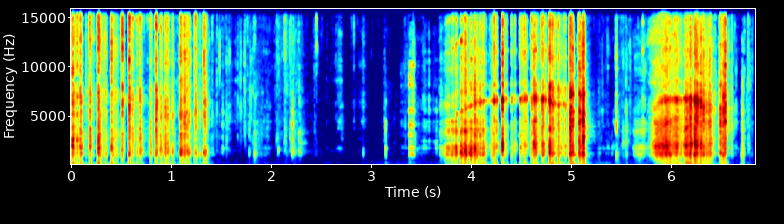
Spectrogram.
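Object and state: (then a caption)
Dry bar of soap being scraped and cut. A solid, dry, yellow vintage soap bar held in the hand is scraped and cut continuously with a utility knife blade. The result is bursts of bright, crisp scratching and crumbling with a brief quieter pause in the middle. A faint low hum runs under the loud passages.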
